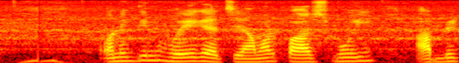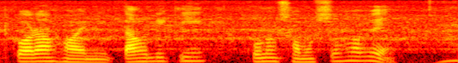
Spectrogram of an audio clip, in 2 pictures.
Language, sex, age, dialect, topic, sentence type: Bengali, female, 36-40, Standard Colloquial, banking, question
